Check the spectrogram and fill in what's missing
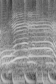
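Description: A nearby crowd cheering and shouting, like at a baseball game, heard as a loud swelling roar of many voices with rising and falling tones, close and filling the space.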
